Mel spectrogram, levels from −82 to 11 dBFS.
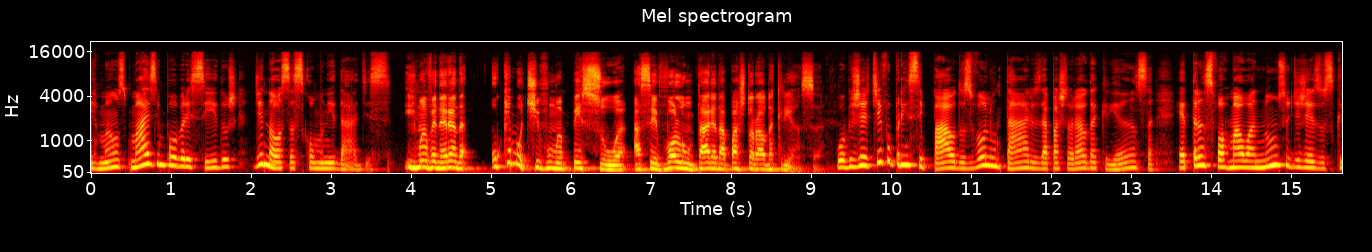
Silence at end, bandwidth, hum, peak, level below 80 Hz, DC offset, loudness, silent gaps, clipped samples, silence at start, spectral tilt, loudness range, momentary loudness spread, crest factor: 0 s; 16 kHz; none; -2 dBFS; -56 dBFS; under 0.1%; -18 LUFS; none; under 0.1%; 0 s; -4 dB/octave; 4 LU; 10 LU; 16 dB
